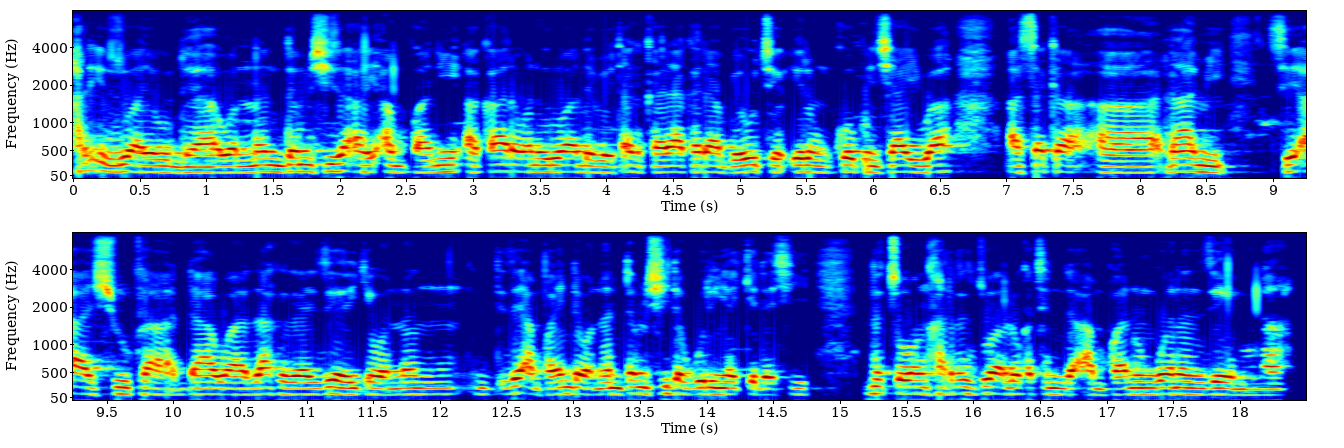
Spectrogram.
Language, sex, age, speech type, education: Hausa, male, 15-29, spontaneous, tertiary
